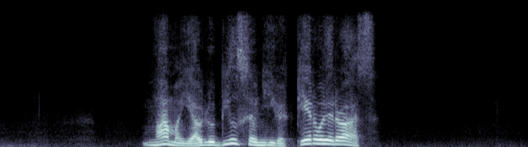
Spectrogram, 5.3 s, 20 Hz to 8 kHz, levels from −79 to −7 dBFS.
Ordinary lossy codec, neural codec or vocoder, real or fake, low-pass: none; codec, 16 kHz in and 24 kHz out, 0.6 kbps, FocalCodec, streaming, 4096 codes; fake; 7.2 kHz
